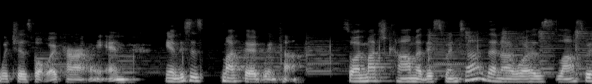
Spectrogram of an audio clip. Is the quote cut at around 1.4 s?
no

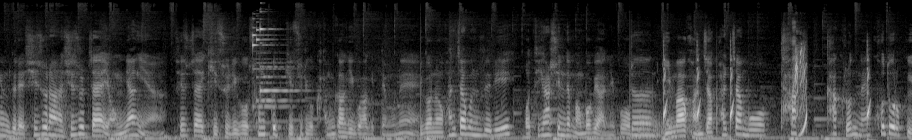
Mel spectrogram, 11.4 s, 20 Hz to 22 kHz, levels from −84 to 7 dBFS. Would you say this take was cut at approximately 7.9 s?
yes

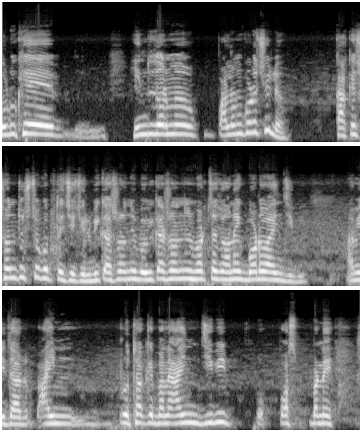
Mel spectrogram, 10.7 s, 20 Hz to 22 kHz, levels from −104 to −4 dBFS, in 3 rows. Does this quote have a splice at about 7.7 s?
no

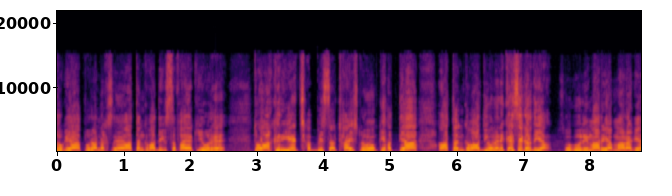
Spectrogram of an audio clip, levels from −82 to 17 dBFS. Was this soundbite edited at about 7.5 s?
yes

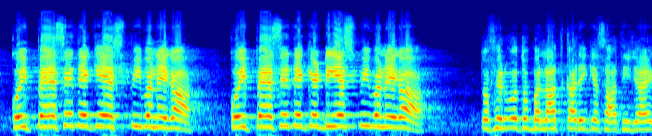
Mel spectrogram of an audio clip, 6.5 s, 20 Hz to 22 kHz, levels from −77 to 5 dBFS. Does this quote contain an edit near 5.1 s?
no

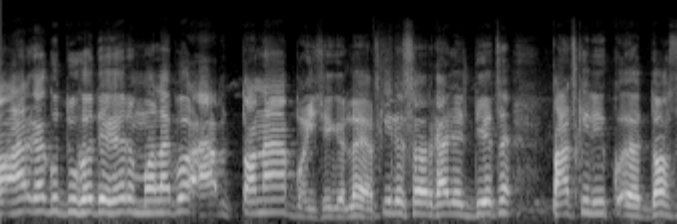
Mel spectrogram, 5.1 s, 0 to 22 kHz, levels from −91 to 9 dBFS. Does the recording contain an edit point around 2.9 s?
yes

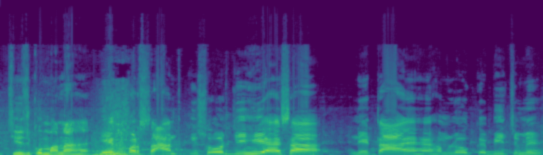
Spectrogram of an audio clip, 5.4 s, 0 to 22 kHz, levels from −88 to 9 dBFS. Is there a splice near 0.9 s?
yes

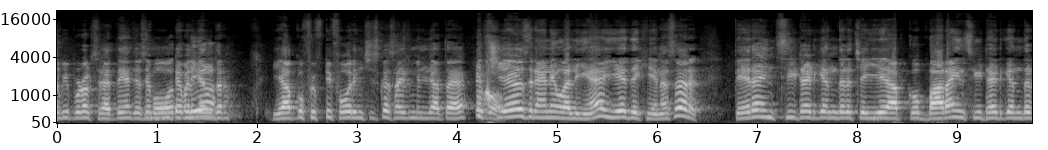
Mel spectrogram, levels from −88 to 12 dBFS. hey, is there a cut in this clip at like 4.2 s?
yes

